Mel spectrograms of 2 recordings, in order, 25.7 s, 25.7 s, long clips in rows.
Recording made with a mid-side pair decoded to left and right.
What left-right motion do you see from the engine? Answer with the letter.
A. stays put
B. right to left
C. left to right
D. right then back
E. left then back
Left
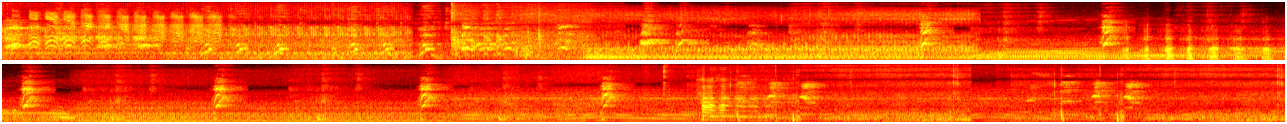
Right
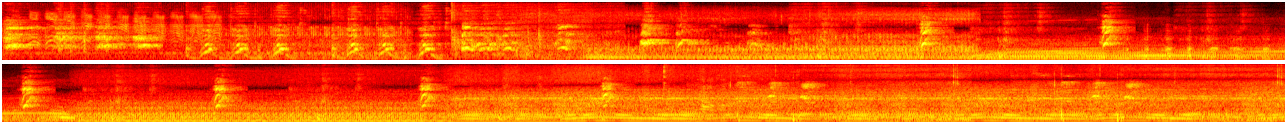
C.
